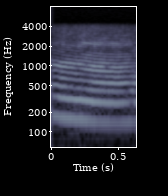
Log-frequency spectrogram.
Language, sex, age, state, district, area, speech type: Maithili, male, 45-60, Bihar, Araria, rural, conversation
